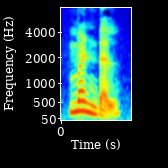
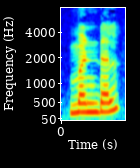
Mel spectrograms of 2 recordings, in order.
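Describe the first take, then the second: First: Mandal with the pitch falling at the end; falling tune. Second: Mandal with the pitch rising at the end; rising tune. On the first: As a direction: close off Mandal with a fall. Word list, second of two takes. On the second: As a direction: say Mandal as if listing, unfinished. Word list, first of two takes. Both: Shown as a demonstration.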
